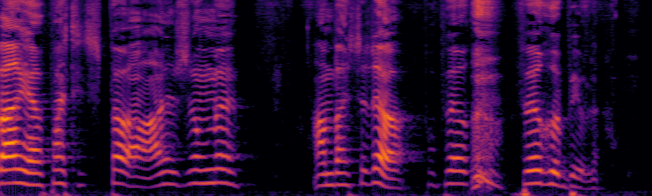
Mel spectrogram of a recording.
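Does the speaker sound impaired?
Yes: cerebral palsy; lifelong cerebral palsy.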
